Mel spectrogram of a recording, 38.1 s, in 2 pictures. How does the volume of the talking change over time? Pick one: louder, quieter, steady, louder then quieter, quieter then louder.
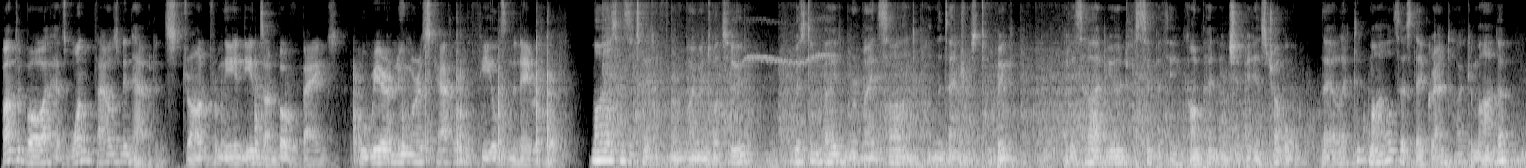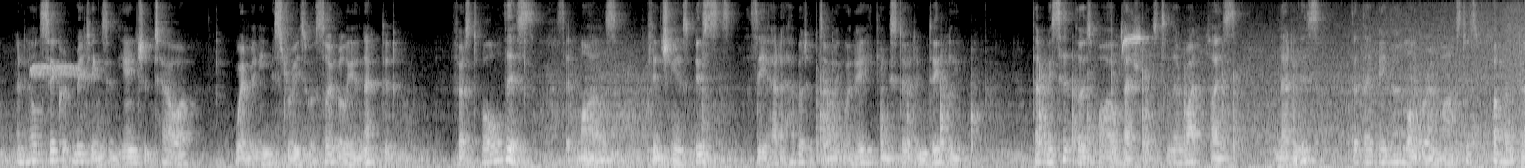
steady.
